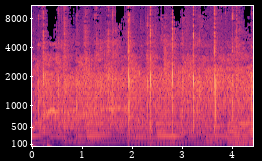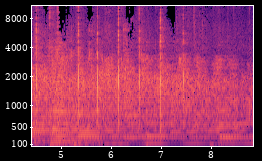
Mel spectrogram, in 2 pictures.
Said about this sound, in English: So let's give them one more little round of applause.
